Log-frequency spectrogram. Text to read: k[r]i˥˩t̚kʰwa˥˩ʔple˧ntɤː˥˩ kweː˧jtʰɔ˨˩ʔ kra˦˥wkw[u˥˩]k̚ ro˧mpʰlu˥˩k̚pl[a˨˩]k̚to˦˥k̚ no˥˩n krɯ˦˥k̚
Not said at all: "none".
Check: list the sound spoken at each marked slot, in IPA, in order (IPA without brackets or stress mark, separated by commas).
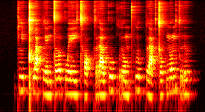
l, u˥˩, a˨˩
